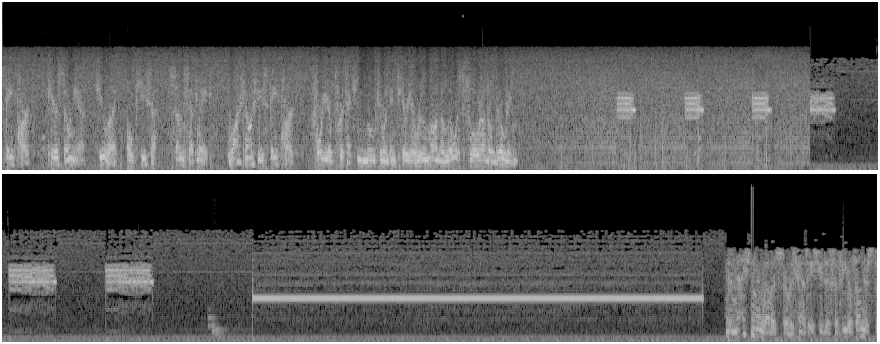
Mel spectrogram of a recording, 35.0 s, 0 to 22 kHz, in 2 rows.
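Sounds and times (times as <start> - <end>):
buzzy data bursts: 8.3 - 16.7
steady warning alarm tone: 12.3 - 12.8, 13.6 - 14.1, 15.0 - 15.4, 16.1 - 16.7, 17.6 - 18.6, 19.6 - 20.6.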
